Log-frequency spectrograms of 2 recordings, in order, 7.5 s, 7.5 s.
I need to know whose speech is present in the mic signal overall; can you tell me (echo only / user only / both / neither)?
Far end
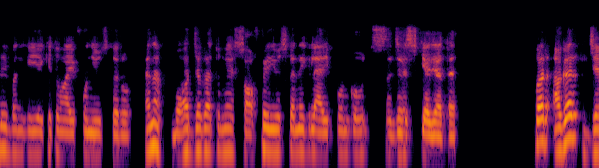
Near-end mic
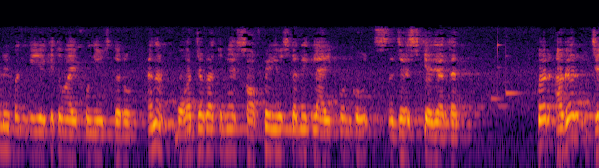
echo only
